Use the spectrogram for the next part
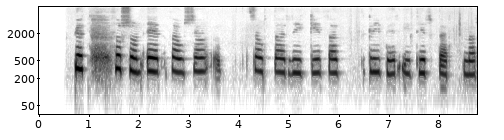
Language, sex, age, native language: Icelandic, female, 15, Icelandic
